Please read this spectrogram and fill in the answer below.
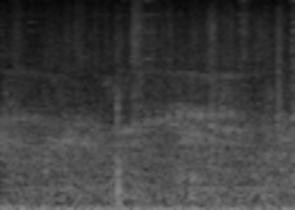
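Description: Faint outdoor ambience: distant birds calling over a low wind rumble, with a single click about a second in.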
